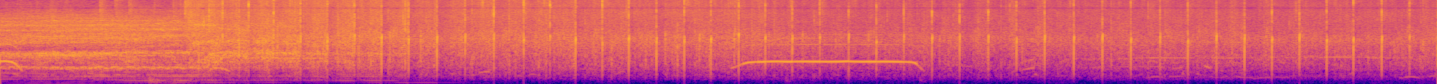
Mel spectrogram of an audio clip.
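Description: The operatic music of the routine ends in the first few seconds, and audience applause takes over. Near the middle a single high tone is held for about two seconds, and the clapping then settles into a steady rhythm, about two to three claps a second.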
